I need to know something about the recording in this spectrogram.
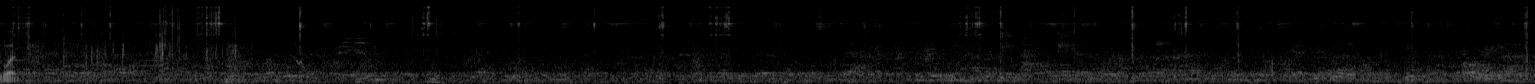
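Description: Poker chips click and clatter as they are shuffled by hand.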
